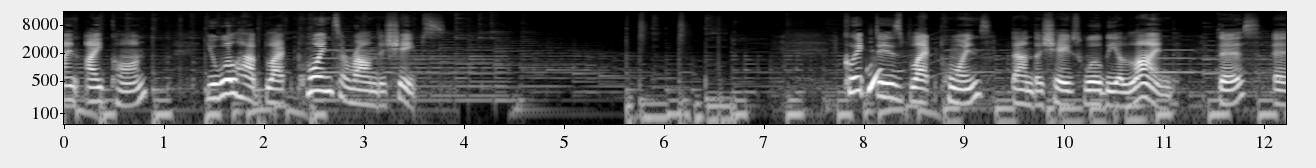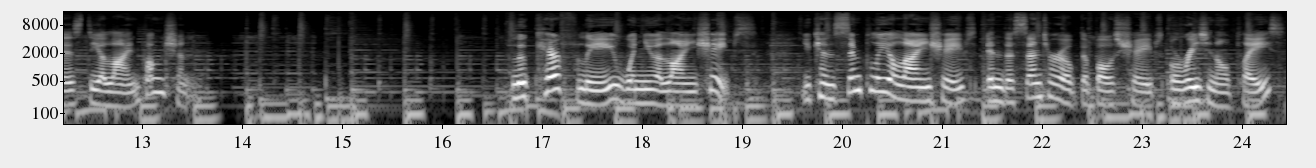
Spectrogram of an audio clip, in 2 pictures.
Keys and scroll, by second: 19.2 d.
